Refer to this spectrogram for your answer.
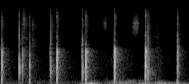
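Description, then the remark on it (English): Brief, sparse applause: roughly ten sharp, bright hand claps in an uneven rhythm, moderately loud, with no voices. “I always say I only beat games for the applause.”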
